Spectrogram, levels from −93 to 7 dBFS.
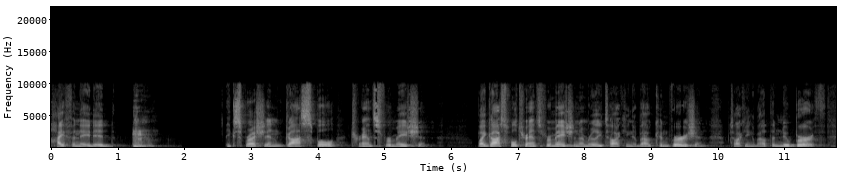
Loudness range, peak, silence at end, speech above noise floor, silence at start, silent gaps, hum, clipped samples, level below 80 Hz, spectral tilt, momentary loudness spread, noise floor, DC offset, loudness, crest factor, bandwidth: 3 LU; -12 dBFS; 0.2 s; 42 dB; 0 s; 2.40-2.55 s; none; under 0.1%; -80 dBFS; -4 dB/octave; 12 LU; -76 dBFS; under 0.1%; -34 LUFS; 22 dB; 10 kHz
